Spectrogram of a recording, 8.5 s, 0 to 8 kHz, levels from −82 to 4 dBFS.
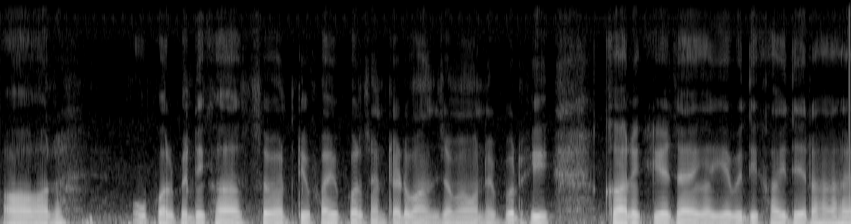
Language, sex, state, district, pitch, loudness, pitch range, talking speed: Hindi, male, Madhya Pradesh, Katni, 100 Hz, -19 LUFS, 100-105 Hz, 150 wpm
